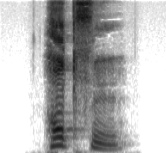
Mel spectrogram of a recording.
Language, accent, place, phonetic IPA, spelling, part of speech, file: German, Germany, Berlin, [ˈhɛksən], hexen, verb, De-hexen.ogg
- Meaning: 1. to perform witchcraft, cast a spell/spells 2. to work miracles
